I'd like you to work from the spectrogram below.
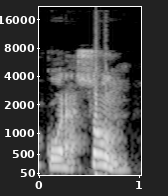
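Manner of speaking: corazón with a strong final syllable; last-syllable stress. Shown as a demonstration. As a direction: land hard on the end of corazón. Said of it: "Lleva la mayor fuerza de voz".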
